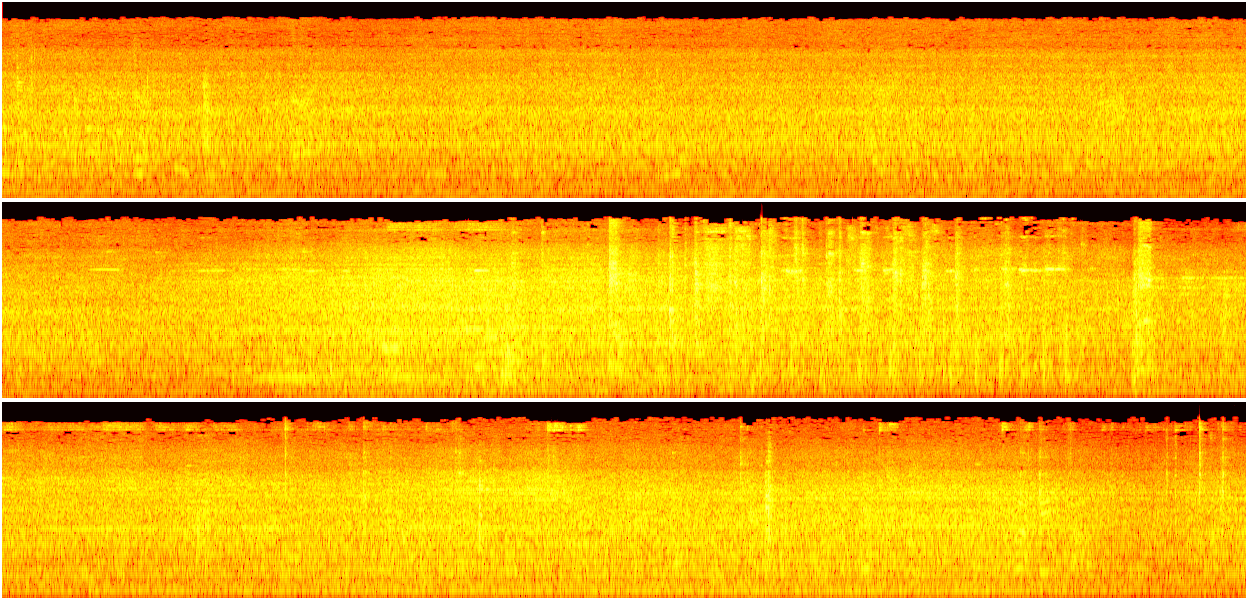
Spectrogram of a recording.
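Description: Diesel engine of a tracked excavator running steadily. About ten seconds in it grows louder with a run of metallic clanks and clicks from the steel tracks and working gear as the machine moves. It then settles into a steadier engine drone.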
